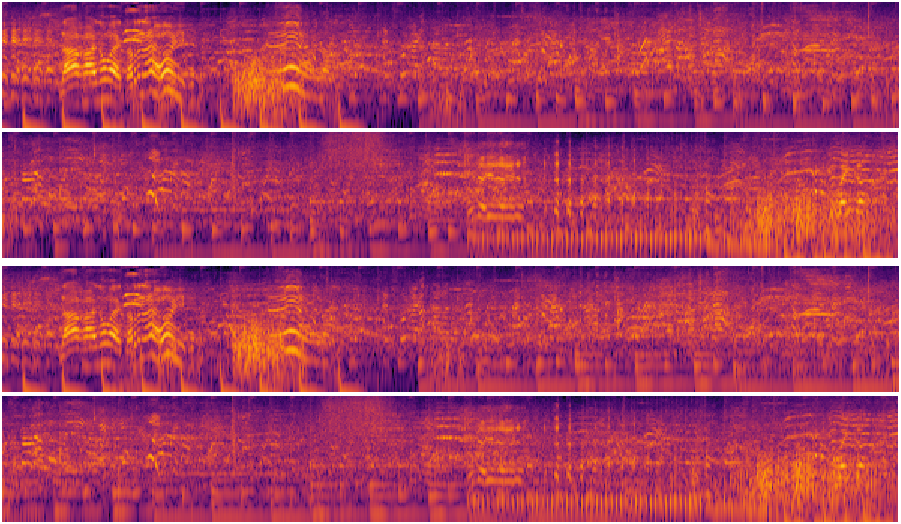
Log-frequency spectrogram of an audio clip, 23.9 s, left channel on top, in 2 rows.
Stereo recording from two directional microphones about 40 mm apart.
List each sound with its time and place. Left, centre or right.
0.0 s music: left
0.4 s speech: left
3.6 s music: centre
10.7 s a sound: right
18.1 s music: left
22.4 s run: left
